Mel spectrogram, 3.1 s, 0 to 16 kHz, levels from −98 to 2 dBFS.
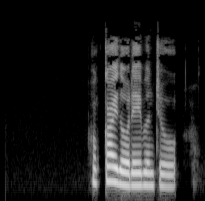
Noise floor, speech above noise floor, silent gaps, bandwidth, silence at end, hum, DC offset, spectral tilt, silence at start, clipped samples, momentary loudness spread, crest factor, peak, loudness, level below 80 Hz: -83 dBFS; 66 dB; none; 8.8 kHz; 0.45 s; none; under 0.1%; -5.5 dB/octave; 1.4 s; under 0.1%; 14 LU; 18 dB; -2 dBFS; -17 LUFS; -76 dBFS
